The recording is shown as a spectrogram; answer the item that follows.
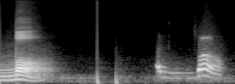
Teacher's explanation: Jadi sebelum mengucapkan huruf do, ini menekan dulu lidah yang bagian belakang, tepinya. Ditekan dulu.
